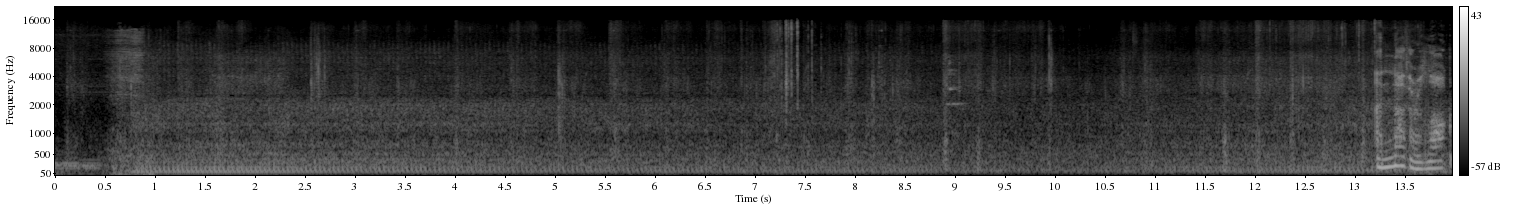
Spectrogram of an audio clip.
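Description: Footsteps walk slowly over rough ground.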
